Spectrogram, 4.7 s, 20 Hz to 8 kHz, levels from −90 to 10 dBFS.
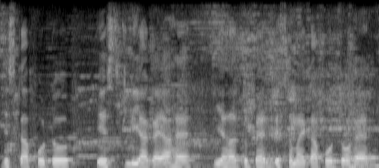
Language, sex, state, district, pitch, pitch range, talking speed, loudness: Hindi, male, Haryana, Charkhi Dadri, 145 Hz, 140-150 Hz, 165 wpm, -13 LUFS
